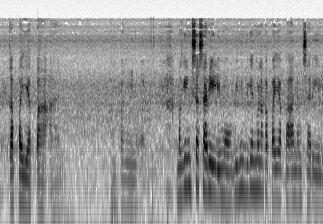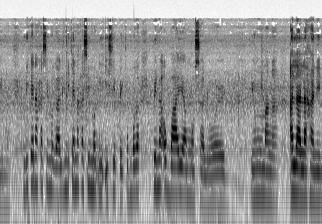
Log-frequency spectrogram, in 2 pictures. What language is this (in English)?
Filipino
